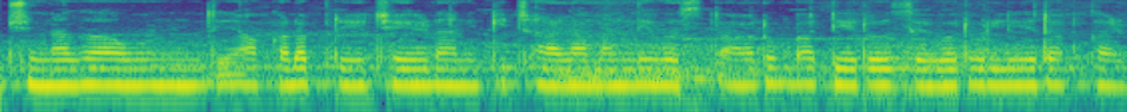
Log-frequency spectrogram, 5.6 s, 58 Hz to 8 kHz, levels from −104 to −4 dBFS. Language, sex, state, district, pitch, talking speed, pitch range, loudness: Telugu, female, Andhra Pradesh, Sri Satya Sai, 195 Hz, 115 wpm, 195-200 Hz, -17 LUFS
